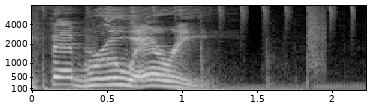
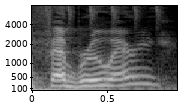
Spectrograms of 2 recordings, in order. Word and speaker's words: February: was called februarius but most people don't pronounce the first R because it produces a cluster of consonants that isn't commonly used in Modern English well some of us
